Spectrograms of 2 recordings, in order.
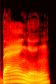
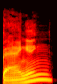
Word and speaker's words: banging: Did you notice that when I'm trying to be extra informal, instead of saying banging with the ing sound at the end, I said banging. Sometimes we do this for emphasis. It also sometimes happens when we talk quickly.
